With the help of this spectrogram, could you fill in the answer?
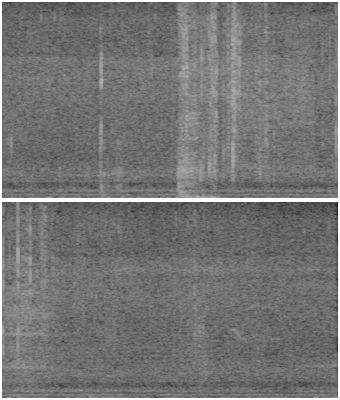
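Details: {'caption': "Honey bees at a beekeeper's hives on Jirisan, Korea, give a steady low hum, broken by one brief loud rustling burst early on before the drone settles again."}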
